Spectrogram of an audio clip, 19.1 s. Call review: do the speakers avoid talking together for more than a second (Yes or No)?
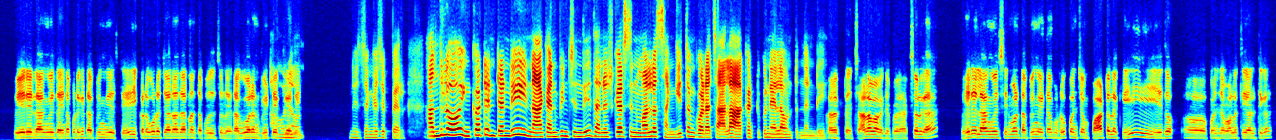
Yes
